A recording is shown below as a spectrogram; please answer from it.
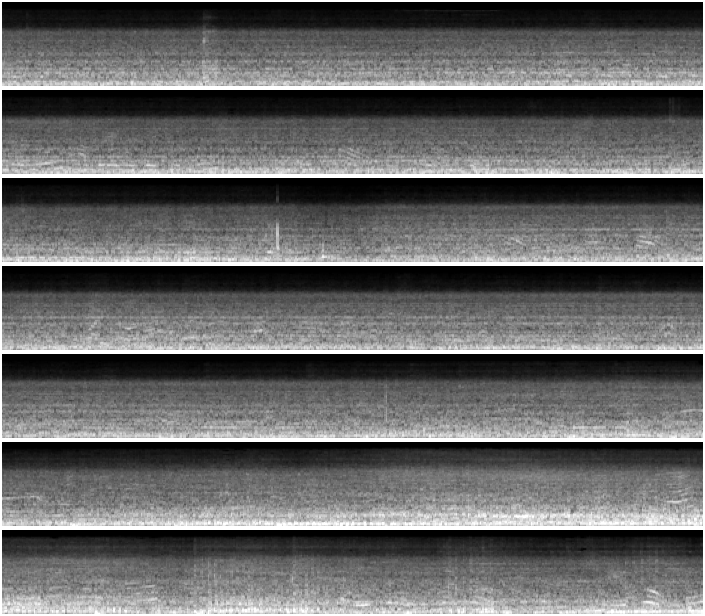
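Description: Europa-Park monorail train running along its elevated track: a steady drive hum over rolling noise, with indistinct voices mixed in. It grows louder over the last few seconds.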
